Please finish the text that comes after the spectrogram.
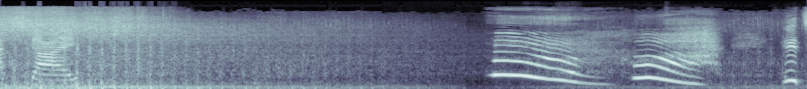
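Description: A cartoon helicopter flies through a children's bedtime story, its engine drone running steadily under a chattering voice at the start and then alone as swooping tones rise and fall above it.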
